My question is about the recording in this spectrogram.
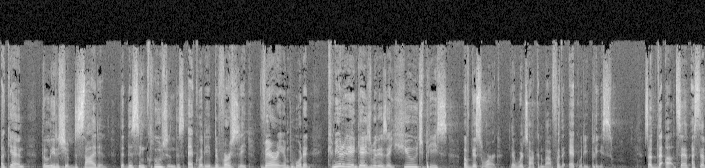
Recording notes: In this session recorded at CRAACO 2022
